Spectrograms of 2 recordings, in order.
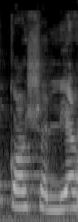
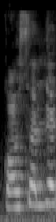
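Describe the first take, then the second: First: Said in the usual way. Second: कौशल्या as kausalya, with s; wrong pronunciation. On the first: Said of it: "कौशल्या होता है". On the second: Shown as a demonstration. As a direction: put a plain s in कौशल्या instead of sh. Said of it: "कौशल्या नहीं".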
